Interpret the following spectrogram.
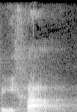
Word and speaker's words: Michal: During her time in Israel, she reclaimed Michael as her first name, but in more Israeli flair, she pronounced it Michal.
